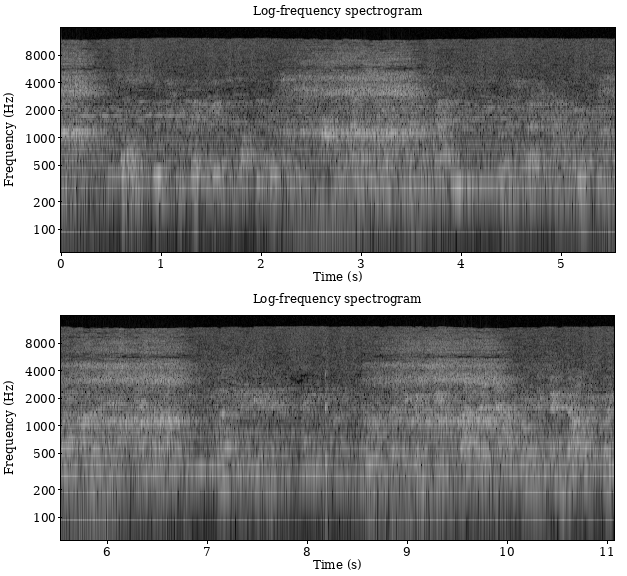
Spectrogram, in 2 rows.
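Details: An adult man snoring at 1:48am while asleep with a hat on and a TV remote in hand: loud, rough, rhythmic snoring with a rattling, fluttering quality and a television commercial in the background.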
